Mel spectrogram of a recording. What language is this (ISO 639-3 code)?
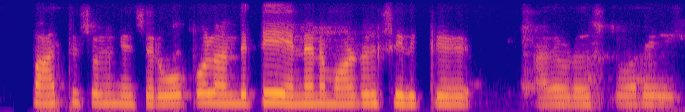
tam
